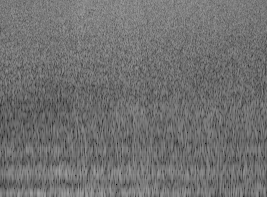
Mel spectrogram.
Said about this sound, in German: Kein Wind. Sondern Meeresbrandung bei Fluthöchststand. Die Insel des Klanges. Der Anfang aus Bill Fontanas Il Sonore.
